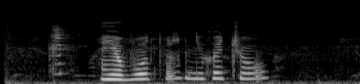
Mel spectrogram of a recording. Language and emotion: Russian, sad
